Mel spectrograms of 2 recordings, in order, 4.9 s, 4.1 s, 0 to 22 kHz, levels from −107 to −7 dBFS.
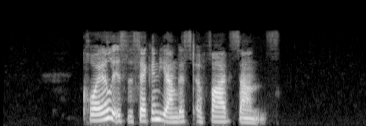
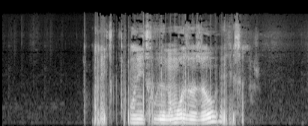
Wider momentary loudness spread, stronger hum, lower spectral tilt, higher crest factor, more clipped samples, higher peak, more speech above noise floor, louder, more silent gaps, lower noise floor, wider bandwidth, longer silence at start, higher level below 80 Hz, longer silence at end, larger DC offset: about the same, 10 LU vs 12 LU; neither; first, -6.5 dB/octave vs -5 dB/octave; about the same, 20 dB vs 18 dB; neither; about the same, -2 dBFS vs -2 dBFS; first, 66 dB vs 54 dB; second, -21 LUFS vs -18 LUFS; neither; first, -86 dBFS vs -70 dBFS; second, 8.2 kHz vs 14 kHz; second, 1.1 s vs 1.25 s; second, -66 dBFS vs -52 dBFS; first, 1.4 s vs 0.85 s; neither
